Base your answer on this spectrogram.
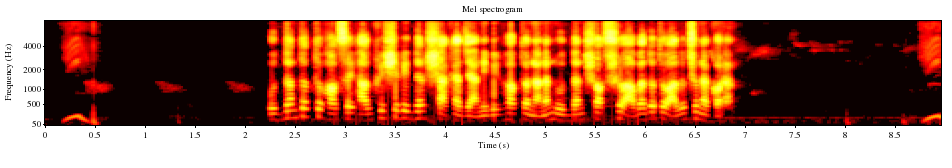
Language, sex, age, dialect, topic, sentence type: Bengali, male, 18-24, Rajbangshi, agriculture, statement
